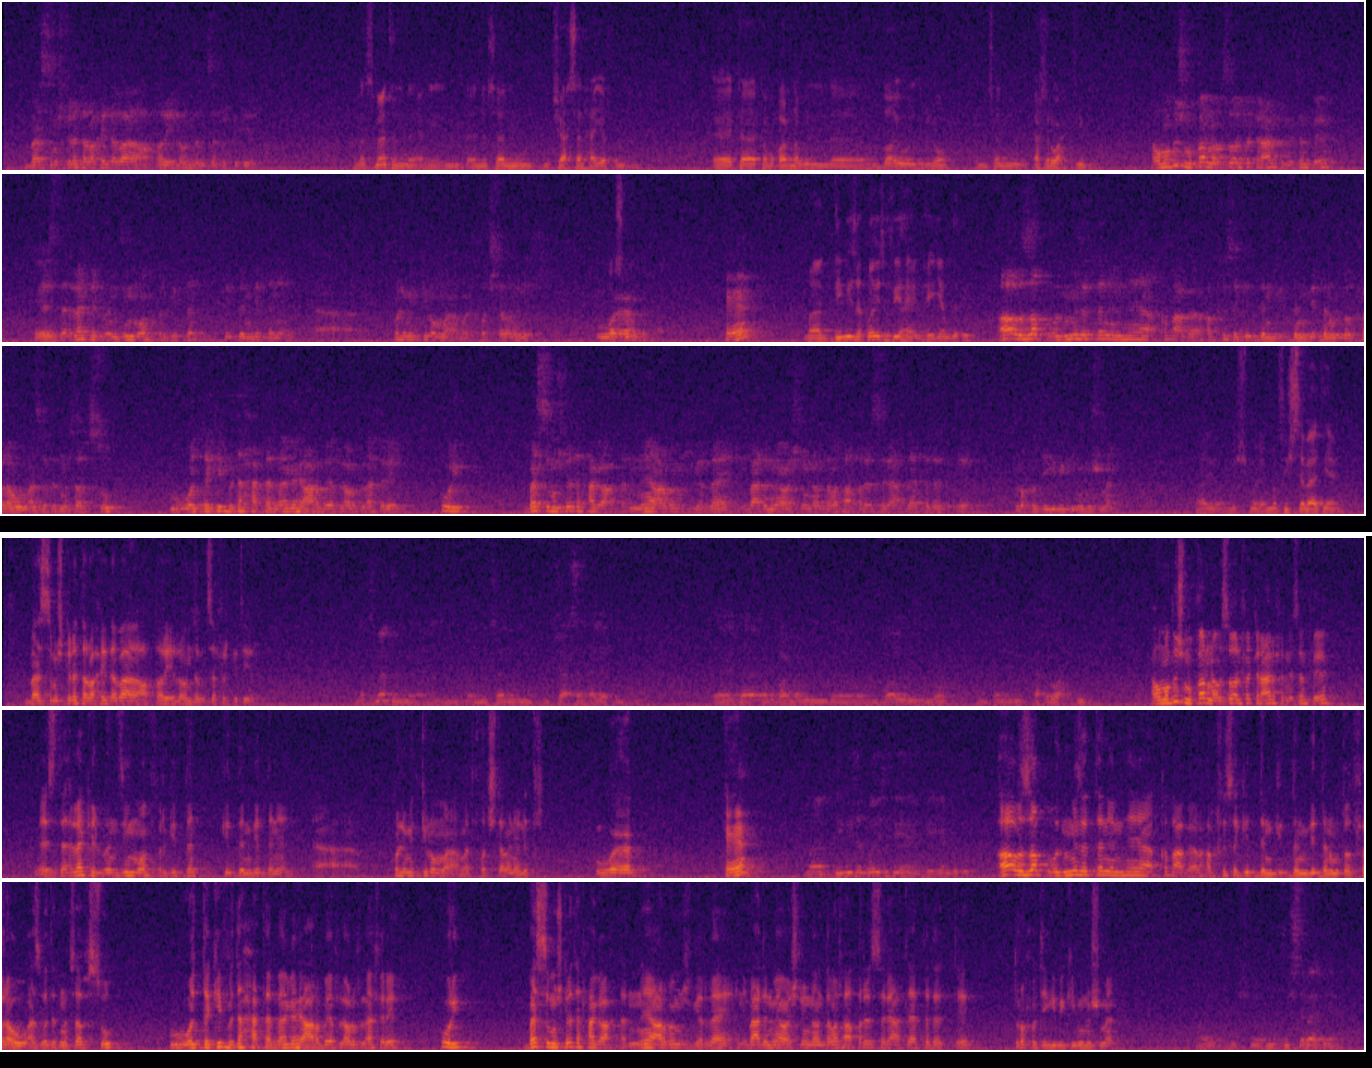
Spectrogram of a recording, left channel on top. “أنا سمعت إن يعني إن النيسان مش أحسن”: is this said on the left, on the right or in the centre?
Left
